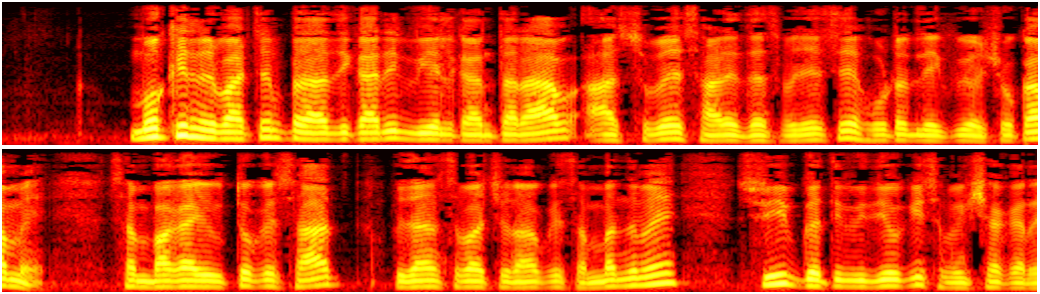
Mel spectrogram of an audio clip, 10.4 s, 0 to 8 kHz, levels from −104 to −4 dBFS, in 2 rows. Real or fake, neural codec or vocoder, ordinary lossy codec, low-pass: real; none; none; 7.2 kHz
